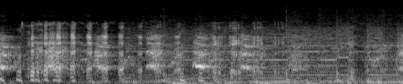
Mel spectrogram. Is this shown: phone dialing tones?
no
